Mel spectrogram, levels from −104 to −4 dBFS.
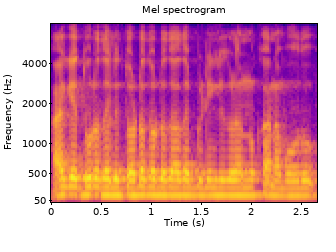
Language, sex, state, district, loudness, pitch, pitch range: Kannada, male, Karnataka, Koppal, -14 LUFS, 130 Hz, 130-135 Hz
